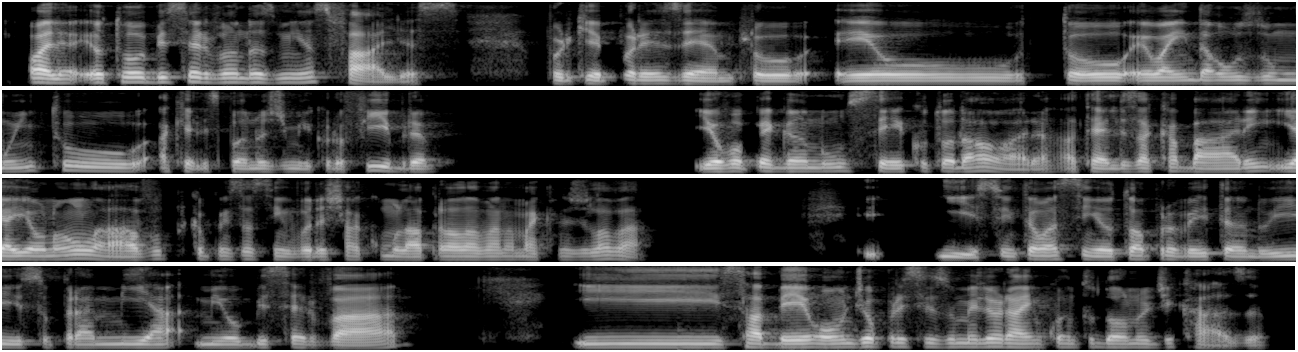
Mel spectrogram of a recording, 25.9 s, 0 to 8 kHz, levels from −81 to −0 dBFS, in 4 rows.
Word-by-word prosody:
Olha, 140 -3 +7
eu 145 - +5
tô 165 - +2
observando 155 -2 +2
as 150 -2 +2
minhas 150 +3 -3
falhas, 85 0 0 0.4
porque, - - +1
por - - 0
exemplo, 100 -3 +2
eu 105 0 +2 0.2
tô 110 +1 +4
eu 110 - +4
ainda 110 0 +2
uso 115 +1 -4
muito 125 +2 -3
aqueles - - -5
panos 110 0 -3
de 105 - -8
microfibra 110 - -2 1.3
e - - -1
eu 115 - +8
vou 125 +1 +2
pegando 120 0 +1
um 130 +1 -5
seco 110 -2 -1
toda - - +2
hora, - - -3
até - - -1
eles 105 +2 -1
acabarem, 115 +1 0
e 125 - +3
aí 115 - +6
eu 115 -1 +4
não 130 +5 +1
lavo, 105 +1 -1
porque - - -11
eu - - -15
penso 120 +1 -8
assim: 115 -2 -7
"Vou 110 +1 -1
deixar 110 +1 -4
acumular 110 -2 -2
para 110 - -1
lavar 110 0 0
na 110 - -7
máquina 110 0 -7
de 110 - -9
lavar". 125 +2 -4 1.1
E - - -8 0.3
isso. 105 0 -3
Então 115 +2 +1
assim, 120 +1 -2
eu 110 -1 +2
tô - - +1
aproveitando 110 -2 -2
isso 115 0 -4
pra 110 0 -3
me 115 +1 -2
a 110 - -1
me 110 0 -4
observar 110 -3 +1 0.8
e 120 0 -1
saber 120 0 +4
onde 125 +2 +2
eu 145 - +5
preciso 135 -1 -5
melhorar 130 -1 +3
enquanto 120 +1 -8
dono 125 -1 -1
de 120 +2 -8
casa. - - -7
115 Hz, 165 wpm, -24 LUFS, 110-125 Hz, 1.3 s, eu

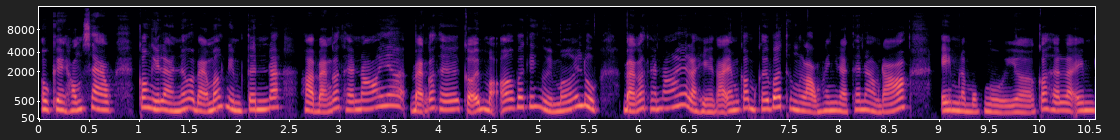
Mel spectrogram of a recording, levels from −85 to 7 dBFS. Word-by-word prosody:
Ô 255 - +3
kê, 255 -1 +2
hổng 230 +4 +1
sao, 260 -5 +1 0.2
có 310 - +2
nghĩa 260 -4 +3
là 240 -3 +2
nếu 240 +6 +2
mà 285 - 0
bạn 215 -3 +1
mất 310 +6 +1
niềm 245 -7 +2
tin 250 +3 +2
đó 310 - +2 0.2
hoặc 230 -3 +2
bạn 190 0 -1
có 280 - -1
thể 245 -4 -3
nói 290 +7 0
á, 360 -1 -1
bạn 205 -3 +1
có 280 - -2
thể 255 -1 0
cởi 210 - +3
mở 260 +1 +1
với 315 0 +2
cái 335 0 -2
người 245 -10 0
mới 230 - +1
luôn, 310 -8 +3 0.3
bạn 210 -2 +3
có 265 - -1
thể 265 -1 -4
nói 295 +6 -2
là 285 - +2
hiện 195 -2 -3
tại 185 +1 0
em 225 +3 +1
có 285 +3 -1
một 260 - +1
cái 265 0 +1
vết 320 +2 +3
thương 255 -4 -1
lòng 195 -2 +1
hay 220 +1 0
như 225 - +1
là 195 - 0
thế 250 +5 -4
nào 220 -6 -1
đó, 225 +11 +1 0.3
em 225 +1 +2
là 210 - +1
một 195 +1 -4
người, 180 -3 -2
ờ, 180 -2 -3
có 265 - -1
thể 230 -3 -1
là 220 -1 0
em 225 +2 0
245 Hz, 335 wpm, -23 LUFS, 210-275 Hz, 0.3 s, Ô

